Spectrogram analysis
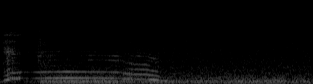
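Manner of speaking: long, soft drawn-out sigh; weary sigh. Real, not acted. Needing a lie down after the car trip, weary sigh. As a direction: let out a long weary breath.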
